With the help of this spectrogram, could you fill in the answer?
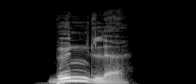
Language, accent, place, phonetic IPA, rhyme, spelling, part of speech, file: German, Germany, Berlin, [ˈbʏndlə], -ʏndlə, bündle, verb, De-bündle.ogg
- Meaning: inflection of bündeln: 1. first-person singular present 2. first/third-person singular subjunctive I 3. singular imperative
